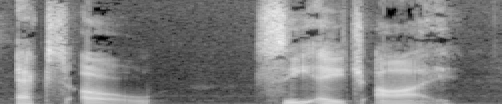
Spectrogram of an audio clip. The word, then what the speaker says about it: Xochimilco: It's X-O... C-H-I-M-I-L-C-O.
